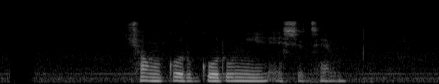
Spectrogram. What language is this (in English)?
Bangla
